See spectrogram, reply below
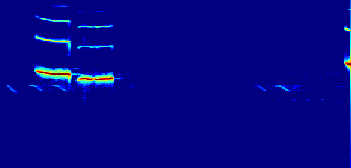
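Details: Black-capped chickadee singing two pure whistled notes, the first higher and the second a little lower. The song is heard once, followed by silence and a faint click at the end.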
